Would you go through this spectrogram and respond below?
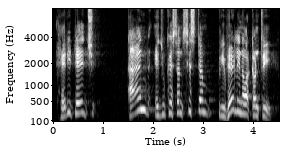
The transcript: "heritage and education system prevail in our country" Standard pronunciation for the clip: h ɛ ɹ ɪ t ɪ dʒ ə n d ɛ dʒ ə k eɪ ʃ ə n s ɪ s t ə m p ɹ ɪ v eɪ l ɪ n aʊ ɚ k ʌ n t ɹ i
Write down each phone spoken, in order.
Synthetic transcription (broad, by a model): h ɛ ɹ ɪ t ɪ dʒ ə n d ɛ dʒ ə k eɪ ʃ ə n s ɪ s t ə m p ɹ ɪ b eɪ l ɪ n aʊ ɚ k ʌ n t ɹ i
